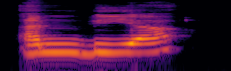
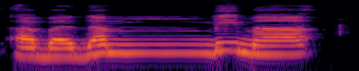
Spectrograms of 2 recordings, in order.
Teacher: After saying an, as you join your lips for saying ba, an, you see what happened? Meme sound comes automatically. An. So what they did is change it to meme.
